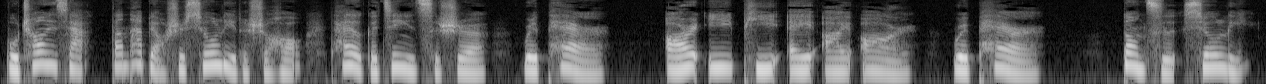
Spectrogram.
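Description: A woman teaching English vocabulary, spelling words letter by letter and modelling slow repetitions. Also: on the high side, darkish tone, no room sound, studio quality. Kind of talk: vocabulary lesson, spelling and slow read-alouds.

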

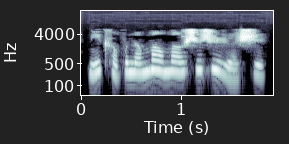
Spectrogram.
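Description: A woman's voice: high voice, brisk, no echo, close to an everyday voice. Woman reading as a wary, sly village official. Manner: cautious, probing. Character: sly middle-aged male village official. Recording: dull, dry lo-fi recording.

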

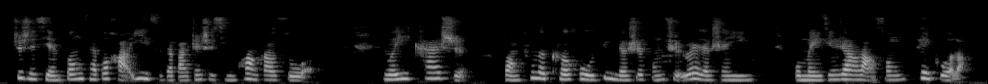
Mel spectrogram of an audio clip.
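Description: A woman narrating a first-person memoir in a steady, even reading voice. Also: mid-range voice.

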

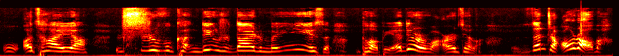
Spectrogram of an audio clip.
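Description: A woman's voice: on the high side, animated, moderate pace, darkish tone, dry recording. Zhu Bajie, a woman doing a greedy lazy pig-monk. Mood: boisterous.

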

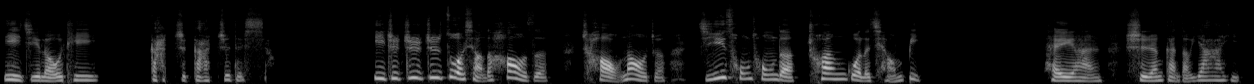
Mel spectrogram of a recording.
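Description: A woman's voice: mid-range voice, expressive, darkish tone, no echo. Dry, close woman storyteller. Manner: measured, dramatic reading. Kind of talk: scripted narration of a horror story.

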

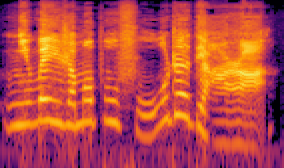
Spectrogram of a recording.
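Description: A woman voicing a clumsy, stubborn young male frog in a storybook reading, soft and mumbling. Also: mid-range voice, normal speed, dry recording, clean studio sound. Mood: sheepish.

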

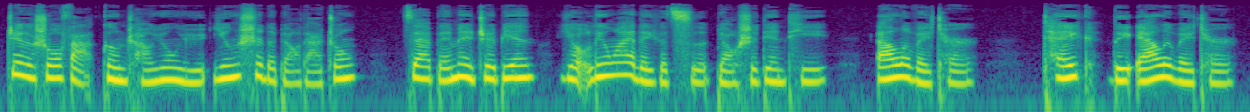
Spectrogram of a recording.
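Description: A woman English teacher giving a scripted vocabulary lesson, spelling words letter by letter and reading example sentences slowly. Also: on the high side, dark tone, no room sound, clean studio sound.

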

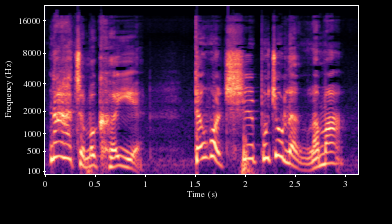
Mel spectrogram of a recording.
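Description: A woman's voice: on the high side, wildly swooping pitch, normal speed, a bit bright, slightly rough, no room sound, pitched above the performer's own voice, exaggerated voice. Woman doing a fussing, shrewd mother. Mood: scolding. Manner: fussing, persuasive. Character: shrewd middle-aged mother, fussing and scheming.

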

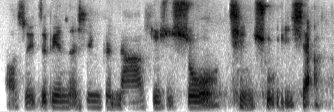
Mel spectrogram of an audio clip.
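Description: A woman teaching English vocabulary on a livestream, explaining patiently and drilling pronunciation slowly. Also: sits low, creaky, darkish tone, slightly rough, dry recording. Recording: dull, lo-fi livestream audio.

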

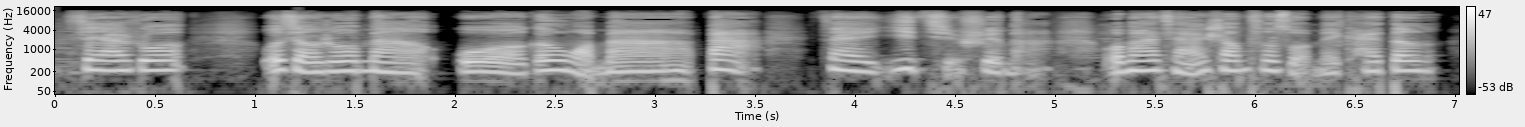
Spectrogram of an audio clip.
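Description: A woman's voice: medium pitch, steady tone, normal speed, vocal fry, a little mellow. A woman hosting a comedy show, reading listeners' funny anecdotes aloud, acting out the quoted lines and laughing at her own jokes. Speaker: comedy podcast host. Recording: background music.

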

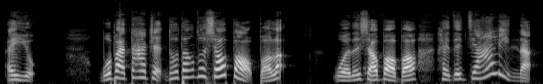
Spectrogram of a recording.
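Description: A woman voicing a careless, flustered young mother who calls out high and loud in a children's story. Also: sing-song, moderate pace, dry recording, clean studio sound. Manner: frantic, high and loud, crying out.

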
